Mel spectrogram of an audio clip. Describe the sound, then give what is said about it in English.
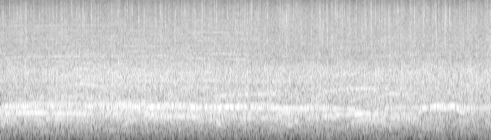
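A crowd claps steadily and loudly throughout, a dense wash of hand claps with faint cheering and shouts mixed in, sustained at an even level for the whole stretch. “Somebody clap your hands and shout.”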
